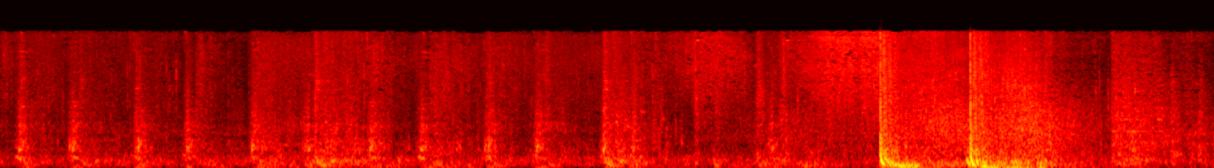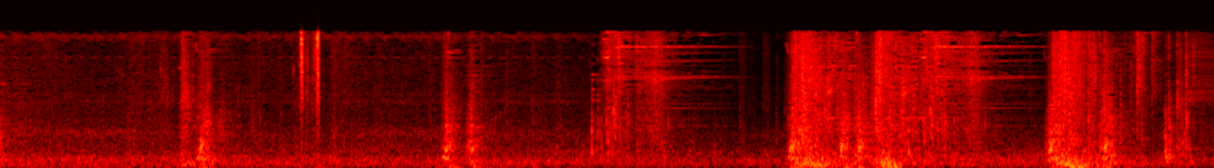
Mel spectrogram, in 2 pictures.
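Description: A pickaxe strikes hard surfaces again and again with sharp thuds.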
